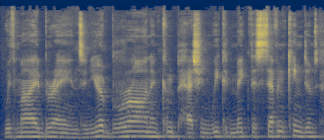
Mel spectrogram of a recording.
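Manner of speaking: a hint of a sly, slow dwarf pleading his love; slow, low-key scheming uncle; lightly voiced Tyrion. Tyrion begging Joffrey to choose him, lightly voiced and slow.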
